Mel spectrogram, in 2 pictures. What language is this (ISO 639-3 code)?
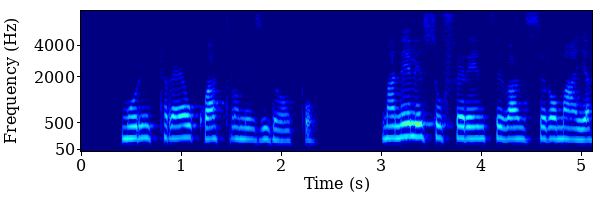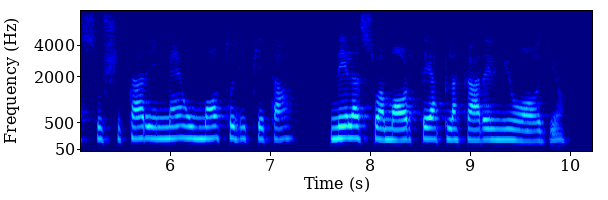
ita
